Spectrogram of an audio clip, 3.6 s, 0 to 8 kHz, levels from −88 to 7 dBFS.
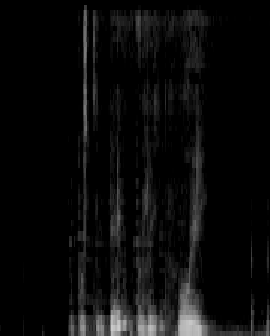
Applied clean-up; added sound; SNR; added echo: neural mask model DeepFilterNet 3.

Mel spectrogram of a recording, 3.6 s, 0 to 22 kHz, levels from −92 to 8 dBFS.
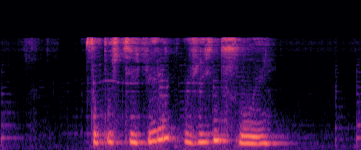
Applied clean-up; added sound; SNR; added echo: neural separator model SepFormer DNS4.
